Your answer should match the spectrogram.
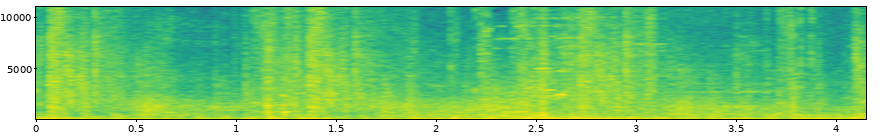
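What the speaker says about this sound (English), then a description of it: "Still got that lovely bottle cap popping sound when you shoot their heads off." Loud, dense gunfire in DOOM Eternal as demons' heads are shot off with a sharp bottle-cap pop, in rapid bursts layered over heavy booms and continuous combat noise, with no talking.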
